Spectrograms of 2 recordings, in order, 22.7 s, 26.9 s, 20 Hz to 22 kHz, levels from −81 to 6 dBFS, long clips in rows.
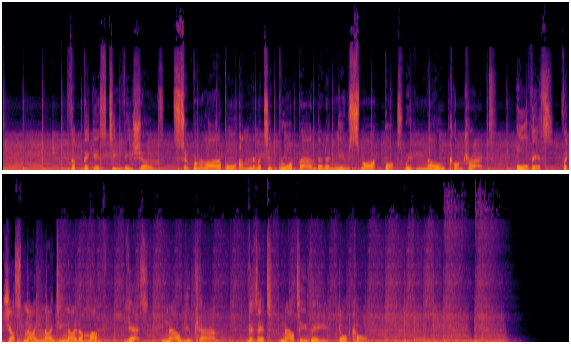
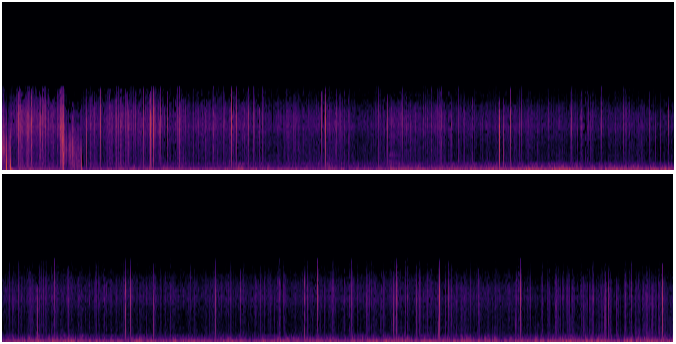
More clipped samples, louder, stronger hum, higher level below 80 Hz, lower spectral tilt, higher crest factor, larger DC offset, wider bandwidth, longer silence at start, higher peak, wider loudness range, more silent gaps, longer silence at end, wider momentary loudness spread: neither; first, -23 LUFS vs -45 LUFS; neither; first, -44 dBFS vs -52 dBFS; first, -4.5 dB/octave vs -3 dB/octave; second, 14 dB vs 38 dB; neither; first, over 20 kHz vs 11.5 kHz; about the same, 0 s vs 0 s; about the same, -8 dBFS vs -8 dBFS; second, 5 LU vs 8 LU; neither; first, 1.2 s vs 0 s; about the same, 8 LU vs 10 LU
